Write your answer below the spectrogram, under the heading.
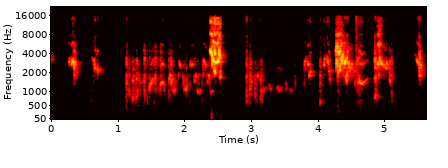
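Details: Pet budgerigars kept as companions, chattering in a busy run of short scratchy chirps and soft warbled notes, with a few louder squawky calls breaking through near the middle and end.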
